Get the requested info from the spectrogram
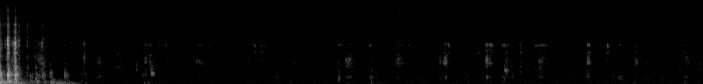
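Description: Close-up mouth sounds of a person chewing crunchy food, onions and peppers, with small irregular crunches and clicks. A brief louder low thump comes at the very start.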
